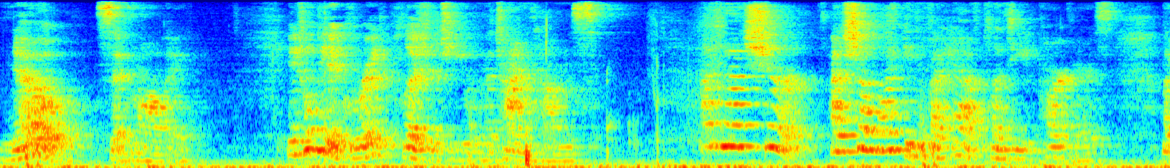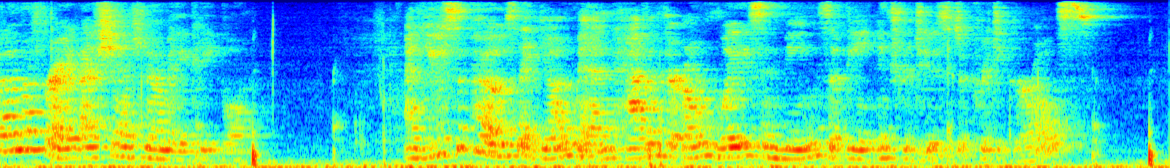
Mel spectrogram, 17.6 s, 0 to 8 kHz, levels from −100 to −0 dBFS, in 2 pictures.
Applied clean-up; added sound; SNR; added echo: none; Liquid; 5 dB; reverberation time 0.6 s.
